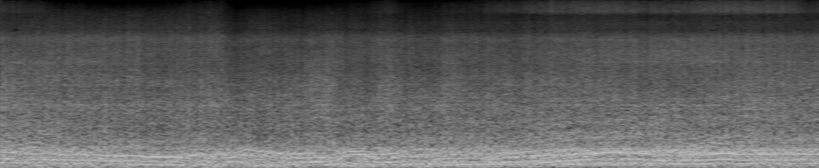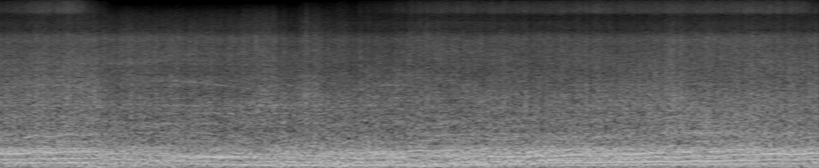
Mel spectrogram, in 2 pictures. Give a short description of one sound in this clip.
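A race car engine roars loudly up close, its pitch rising and falling as it speeds up and slows down.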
